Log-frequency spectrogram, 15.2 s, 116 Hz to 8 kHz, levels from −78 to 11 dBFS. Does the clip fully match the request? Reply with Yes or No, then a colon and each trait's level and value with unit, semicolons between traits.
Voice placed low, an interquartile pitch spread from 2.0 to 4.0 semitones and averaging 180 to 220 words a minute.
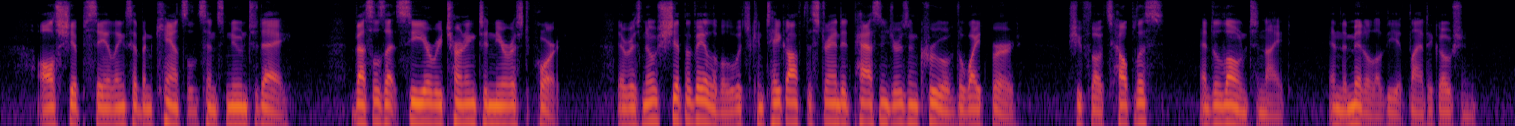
Yes: low, 110 Hz; average, 3.6 semitones; average, 190 wpm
